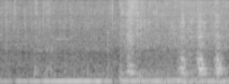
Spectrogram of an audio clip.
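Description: An egg omelette fries over browned onions on a medium flame with coriander added, giving a steady, close sizzle throughout, with a few soft clinks and stirring sounds near the end.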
